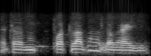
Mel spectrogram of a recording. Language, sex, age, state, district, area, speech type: Odia, male, 30-45, Odisha, Boudh, rural, conversation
